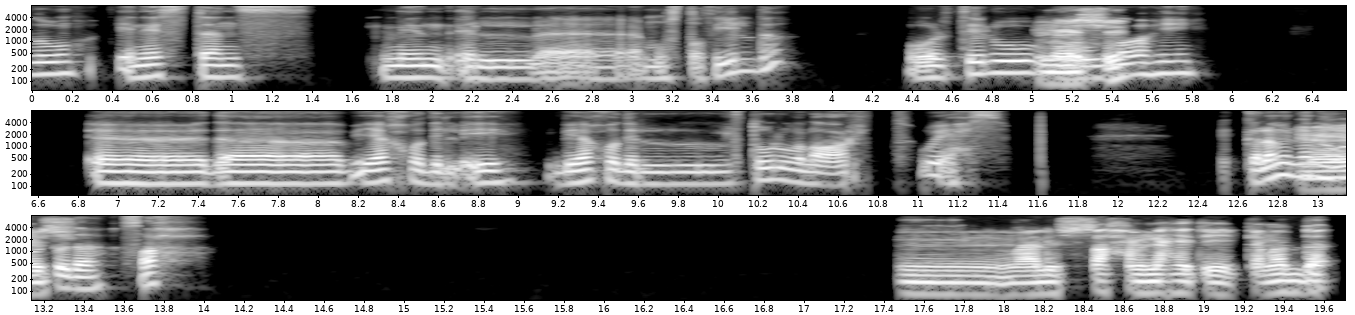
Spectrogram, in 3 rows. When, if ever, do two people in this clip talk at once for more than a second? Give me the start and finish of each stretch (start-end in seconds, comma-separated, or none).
none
